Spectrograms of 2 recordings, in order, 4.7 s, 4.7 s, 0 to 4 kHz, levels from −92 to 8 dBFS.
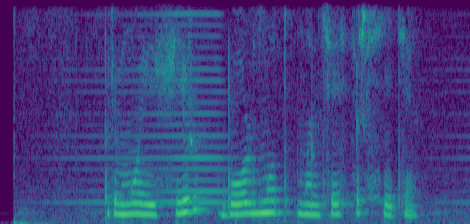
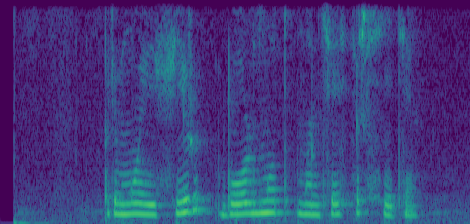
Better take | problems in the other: second | background sound (Bowed string instrument); 18 dB below the speech

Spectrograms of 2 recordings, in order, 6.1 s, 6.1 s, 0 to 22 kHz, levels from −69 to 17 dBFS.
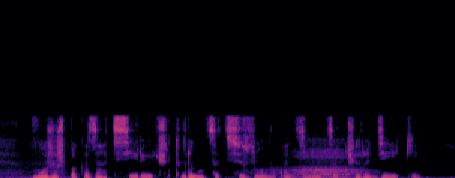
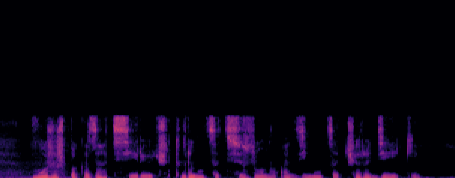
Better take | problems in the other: second | background sound (Breathing); 11 dB below the speech

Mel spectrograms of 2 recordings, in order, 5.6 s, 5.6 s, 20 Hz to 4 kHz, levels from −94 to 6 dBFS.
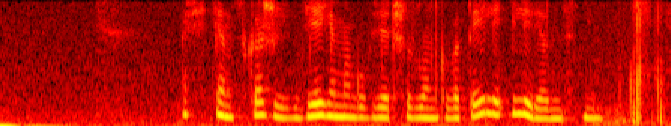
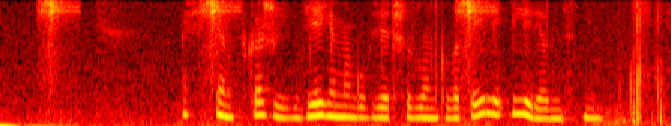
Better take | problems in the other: first | background sound (Rattle (instrument)); 2 dB below the speech

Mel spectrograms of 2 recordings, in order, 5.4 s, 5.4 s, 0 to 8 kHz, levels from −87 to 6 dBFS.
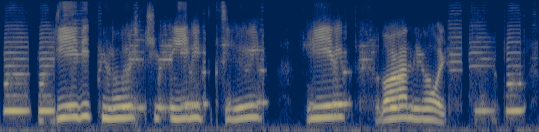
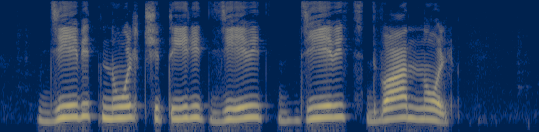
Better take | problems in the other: second | noise reduction (neural diffusion model UNIVERSE++)

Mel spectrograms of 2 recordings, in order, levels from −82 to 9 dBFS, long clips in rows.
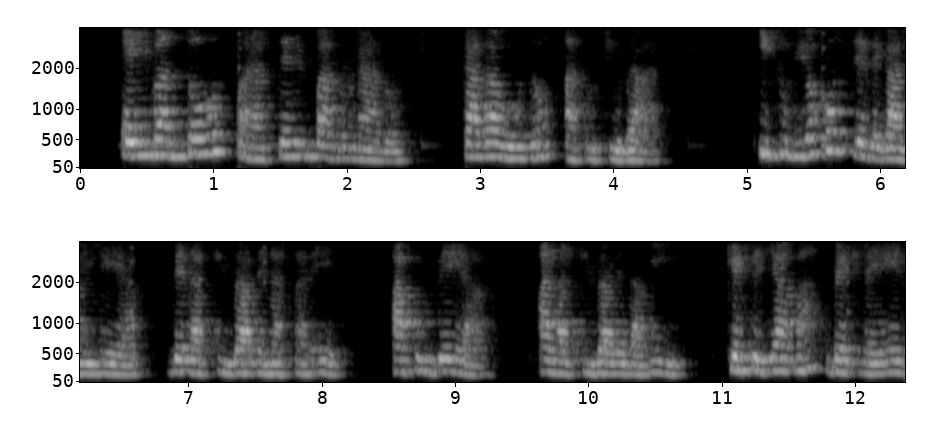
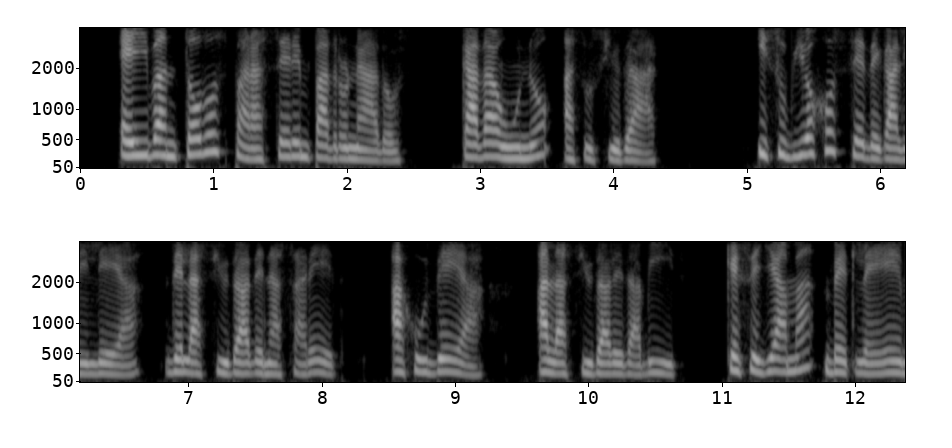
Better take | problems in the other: second | noise reduction (neural mask model DeepFilterNet 3)

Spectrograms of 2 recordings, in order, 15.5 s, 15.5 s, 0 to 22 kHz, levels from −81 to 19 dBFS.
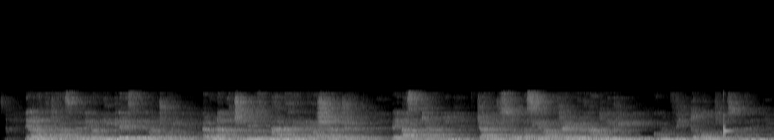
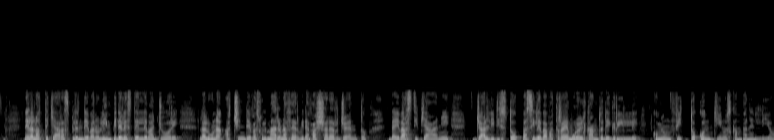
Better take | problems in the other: second | background sound (Dishes, pots, and pans / Chink, clink); 6 dB below the speech // room echo; dies away in 2.1 s

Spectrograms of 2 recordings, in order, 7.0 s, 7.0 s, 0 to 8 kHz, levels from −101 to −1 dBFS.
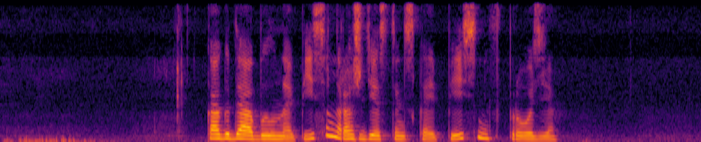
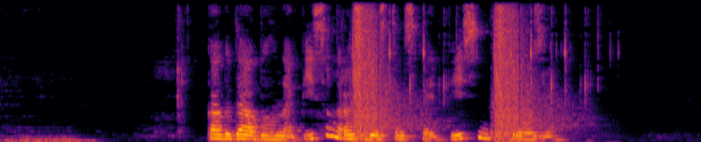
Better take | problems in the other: first | noise reduction (classical method WPE with log-MMSE)

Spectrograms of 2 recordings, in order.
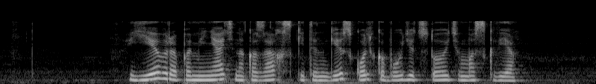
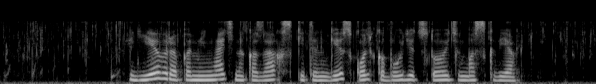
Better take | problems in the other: first | noise reduction (neural diffusion model UNIVERSE++)

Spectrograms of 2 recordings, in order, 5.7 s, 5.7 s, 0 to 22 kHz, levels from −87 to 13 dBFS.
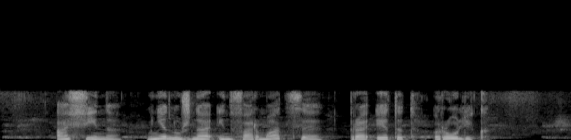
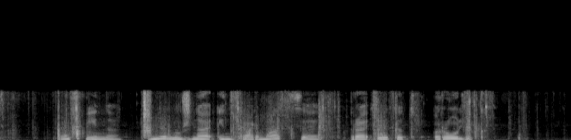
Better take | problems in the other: first | noise reduction (neural mask model RNNoise)

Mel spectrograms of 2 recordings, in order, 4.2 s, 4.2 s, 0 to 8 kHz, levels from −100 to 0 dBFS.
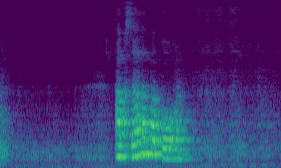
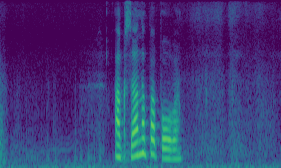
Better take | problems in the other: second | room echo; dies away in 2.6 s

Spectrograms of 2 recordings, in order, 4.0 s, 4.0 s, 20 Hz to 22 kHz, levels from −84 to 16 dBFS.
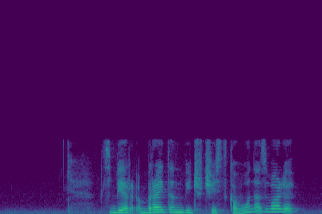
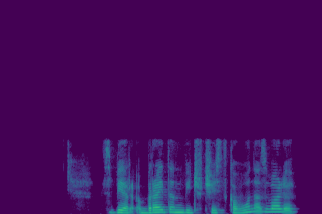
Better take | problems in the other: first | noise reduction (neural mask model Resemble Enhance denoiser)

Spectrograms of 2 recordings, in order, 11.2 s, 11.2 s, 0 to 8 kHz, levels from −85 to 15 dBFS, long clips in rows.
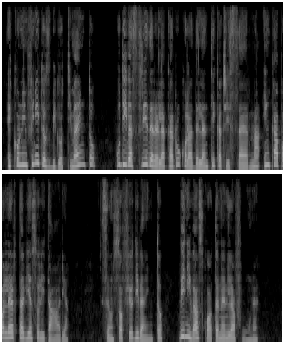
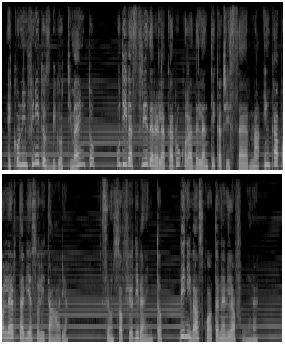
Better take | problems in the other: first | background sound (Bowed string instrument); 18 dB below the speech

